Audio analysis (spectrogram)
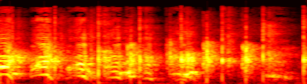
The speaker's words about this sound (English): Yes! Thunderous applause.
